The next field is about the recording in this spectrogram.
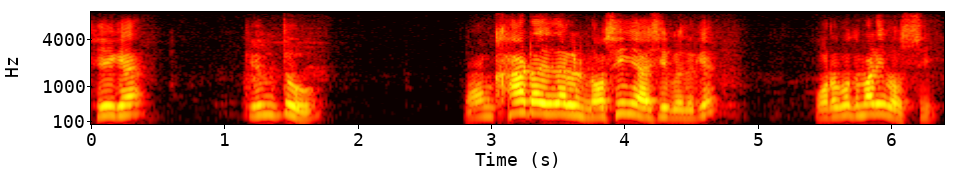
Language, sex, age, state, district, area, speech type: Odia, male, 60+, Odisha, Bargarh, urban, spontaneous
